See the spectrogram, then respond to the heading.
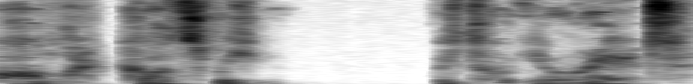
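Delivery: whispered, soft, breathy, deflated, relieved voice. A woman holding a bat realizes the shouter is human, drooping with relief. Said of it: "she just kind of droops and goes".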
